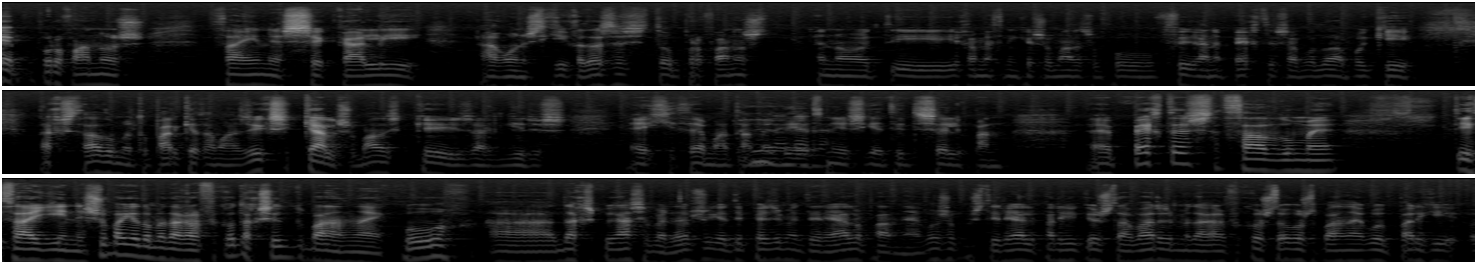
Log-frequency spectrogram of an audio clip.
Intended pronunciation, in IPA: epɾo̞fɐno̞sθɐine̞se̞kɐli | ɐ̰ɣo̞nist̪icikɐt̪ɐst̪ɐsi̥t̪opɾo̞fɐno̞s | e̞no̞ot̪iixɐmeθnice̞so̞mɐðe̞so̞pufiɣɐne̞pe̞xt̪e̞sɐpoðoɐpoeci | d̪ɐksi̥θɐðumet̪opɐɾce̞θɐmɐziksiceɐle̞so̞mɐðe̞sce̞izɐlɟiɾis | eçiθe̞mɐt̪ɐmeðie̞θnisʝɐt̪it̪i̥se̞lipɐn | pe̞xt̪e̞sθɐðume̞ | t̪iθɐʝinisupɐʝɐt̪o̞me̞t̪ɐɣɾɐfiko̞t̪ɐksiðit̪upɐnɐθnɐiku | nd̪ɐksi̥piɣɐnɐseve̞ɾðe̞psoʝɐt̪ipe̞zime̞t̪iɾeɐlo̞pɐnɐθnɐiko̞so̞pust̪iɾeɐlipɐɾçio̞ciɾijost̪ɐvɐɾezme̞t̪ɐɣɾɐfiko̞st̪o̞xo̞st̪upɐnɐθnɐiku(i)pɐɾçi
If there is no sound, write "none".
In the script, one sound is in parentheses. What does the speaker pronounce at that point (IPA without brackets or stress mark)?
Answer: i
